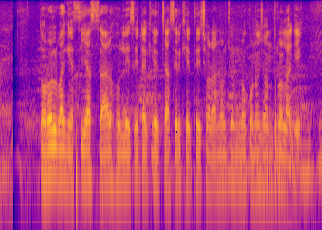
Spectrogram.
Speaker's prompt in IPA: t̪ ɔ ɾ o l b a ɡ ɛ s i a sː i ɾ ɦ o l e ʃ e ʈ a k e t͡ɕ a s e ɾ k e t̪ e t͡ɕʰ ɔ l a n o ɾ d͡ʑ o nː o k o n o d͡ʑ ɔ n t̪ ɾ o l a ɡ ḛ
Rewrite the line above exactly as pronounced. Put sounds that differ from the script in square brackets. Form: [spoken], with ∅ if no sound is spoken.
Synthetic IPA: t̪ ɔ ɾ o l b a ɡ ɛ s i a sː [a] ɾ ɦ o l e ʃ e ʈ a k e t͡ɕ a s e ɾ [kʰ] e t̪ e t͡ɕʰ ɔ [ɽ] a n o ɾ d͡ʑ o nː o k o n o d͡ʑ ɔ n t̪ ɾ o l a ɡ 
